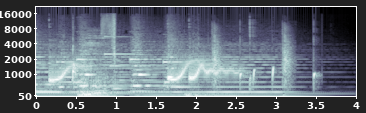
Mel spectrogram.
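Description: Cartoon-style jingle music for an animated logo, with springy rising-and-falling pitch swoops and a few sharp hits, fading out near the end.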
